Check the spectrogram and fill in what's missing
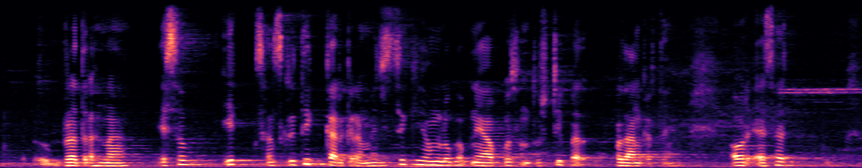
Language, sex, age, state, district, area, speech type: Hindi, male, 30-45, Uttar Pradesh, Varanasi, urban, spontaneous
